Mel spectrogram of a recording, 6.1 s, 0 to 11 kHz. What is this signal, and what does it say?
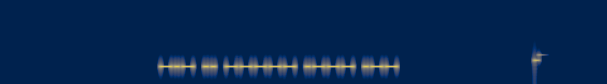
Morse code, heard as a keyed tone, about 31 wpm, 700 Hz. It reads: KI0JW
